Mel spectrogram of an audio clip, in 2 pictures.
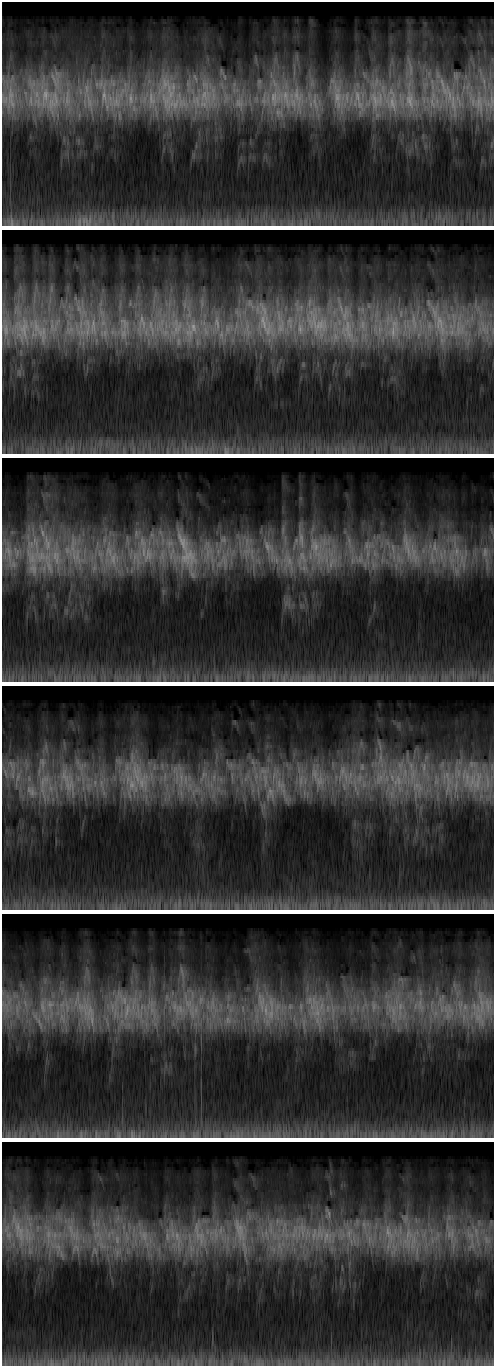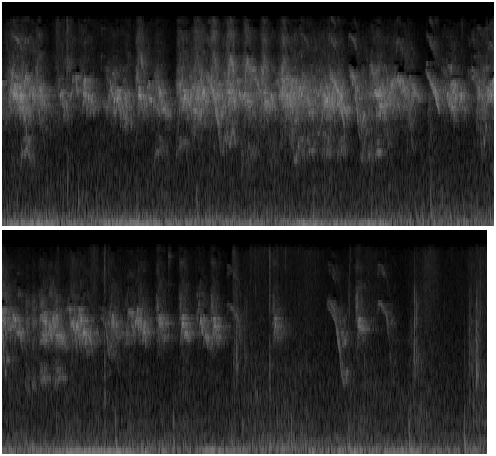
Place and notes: Rue Pascal Tavernier, Saint-Étienne, France - starling & cat
étourneaux (starling) dans un massif puis arrivée d'un chat. Deux promeneurs s'arrêtent et caressent le chat.
Enregistrement via Iphone SE puis normalisation avec Audacity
